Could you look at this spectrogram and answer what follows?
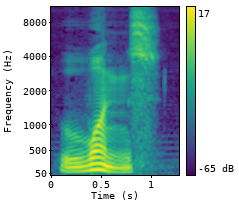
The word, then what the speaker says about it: once: OK, once 这个字跟我们拼的一还蛮像的，一叫做 one，O-N-E，那么它是 once，那你也要小心它的发音，它不是念成 on，no，它是 once。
